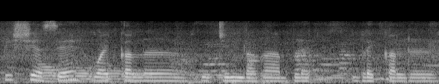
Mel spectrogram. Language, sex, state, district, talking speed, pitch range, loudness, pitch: Nagamese, female, Nagaland, Dimapur, 95 wpm, 155-170 Hz, -17 LUFS, 160 Hz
